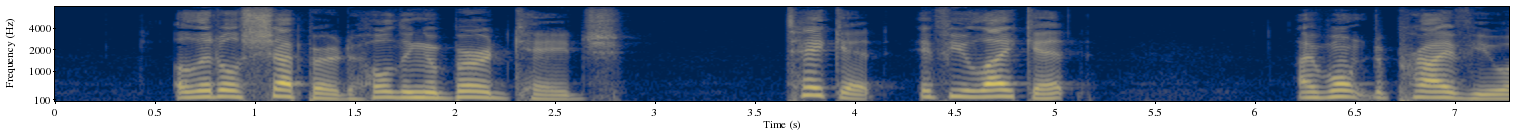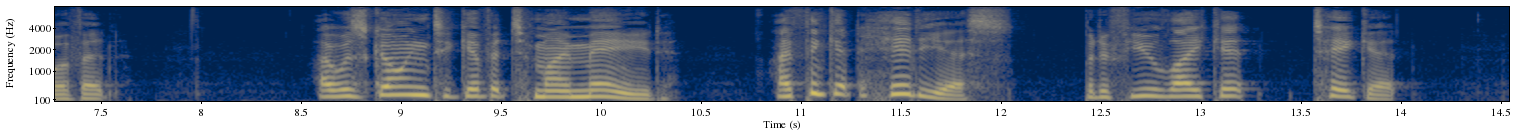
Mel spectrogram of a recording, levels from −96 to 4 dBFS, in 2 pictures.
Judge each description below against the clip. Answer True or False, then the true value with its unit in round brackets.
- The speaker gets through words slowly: False (160 wpm)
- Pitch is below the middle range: False (190 Hz)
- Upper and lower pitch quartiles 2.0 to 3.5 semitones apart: False (5.3 semitones)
